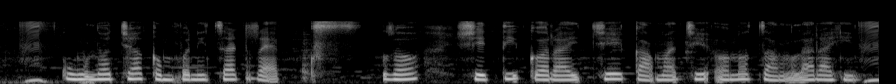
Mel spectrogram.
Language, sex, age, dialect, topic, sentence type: Marathi, female, 18-24, Varhadi, agriculture, question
